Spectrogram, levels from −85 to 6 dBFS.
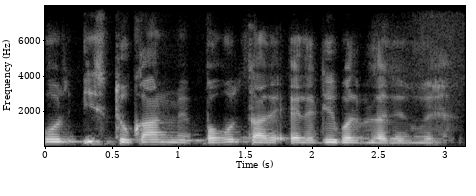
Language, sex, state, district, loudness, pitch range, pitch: Hindi, male, Jharkhand, Deoghar, -16 LUFS, 120-135 Hz, 125 Hz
